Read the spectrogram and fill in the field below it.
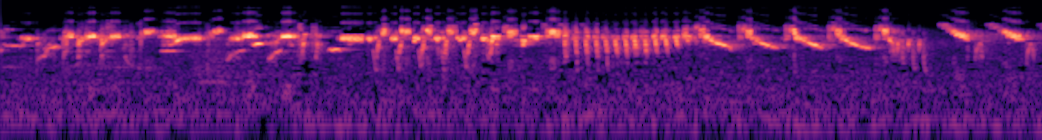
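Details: A local Gloster canary contest entry, tutored on red siskin song, sings a fast, continuous, high-pitched run of chirps, quick rolling trills and rising whistled notes.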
